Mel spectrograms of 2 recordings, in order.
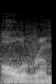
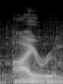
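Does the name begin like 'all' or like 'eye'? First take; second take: all; eye. First: The name begins with an 'all' sound. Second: The name begins with an 'eye' sound. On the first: The speaker calls it wrong. "I've always pronounced it as Allroom, and I think I've always said it wrong" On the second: The speaker calls it right. "according to the label blurb, they have it quoted as iRoom"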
